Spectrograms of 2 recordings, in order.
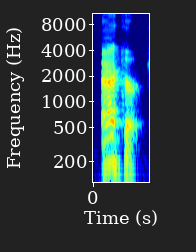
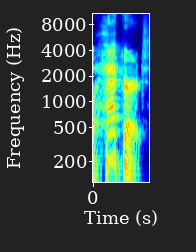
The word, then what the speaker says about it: Heckert: uh what's the deal with mormons with eckert there's an h there but i hate correcting people oh heckert so it is pronounced it's an aspirated age got it yeah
